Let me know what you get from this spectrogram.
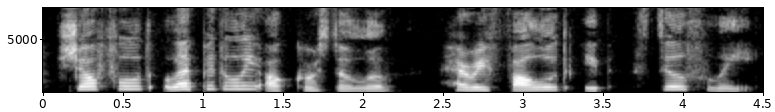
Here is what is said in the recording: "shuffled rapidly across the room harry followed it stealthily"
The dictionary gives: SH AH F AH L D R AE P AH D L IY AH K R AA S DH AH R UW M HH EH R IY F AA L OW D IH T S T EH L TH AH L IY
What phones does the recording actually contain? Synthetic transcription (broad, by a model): SH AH F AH L D L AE P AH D L IY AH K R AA S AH L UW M HH EH R IY F AA L OW D IH T S T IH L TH L IY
